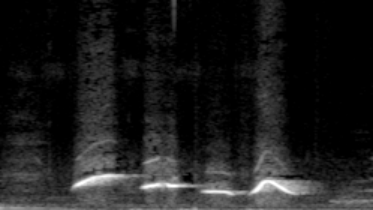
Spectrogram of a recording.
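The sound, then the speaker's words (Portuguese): A person whistles a short tune of about four clear, sliding notes, gliding up and down in pitch. The whistling is fairly loud and stands alone, with no talking over it. “Quase toda vez que eu assovio, ela vem, tá?”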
